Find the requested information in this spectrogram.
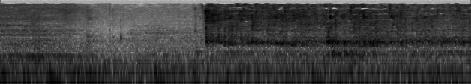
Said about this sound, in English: water in there now to stop the developing.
